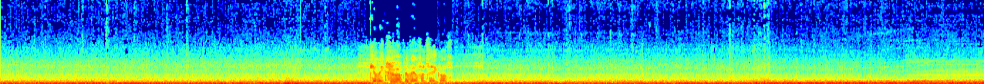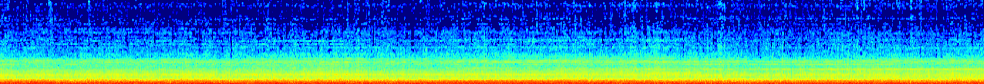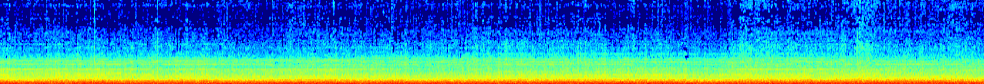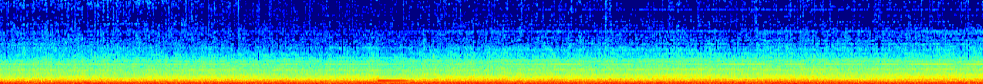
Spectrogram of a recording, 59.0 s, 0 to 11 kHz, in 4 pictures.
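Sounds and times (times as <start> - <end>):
jet engines whining and rumbling: 0.0 - 59.0.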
